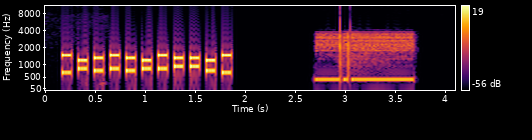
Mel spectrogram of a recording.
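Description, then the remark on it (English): A rapid string of about eleven touch-tone dialing beeps as a guest is dialed into a call, followed after a short pause by a steady telephone tone lasting about a second, broken by a couple of clicks. No voices. “So without further ado, let's dial her in.”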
